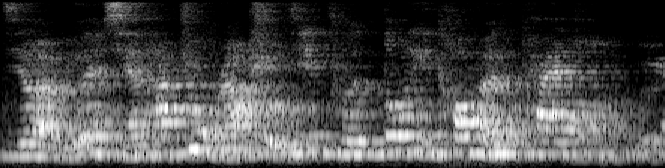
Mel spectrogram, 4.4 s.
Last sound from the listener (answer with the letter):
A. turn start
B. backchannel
A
